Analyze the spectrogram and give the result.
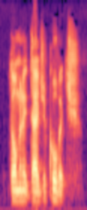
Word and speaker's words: Dominic Dijakovic: How you pronounce his name again? – Dominic Dijakovic.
